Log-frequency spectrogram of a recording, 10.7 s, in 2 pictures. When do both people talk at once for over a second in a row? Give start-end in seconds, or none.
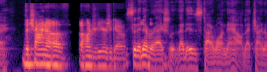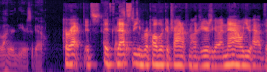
none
